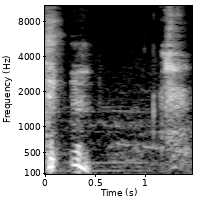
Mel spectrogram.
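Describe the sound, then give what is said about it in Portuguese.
A couple of short, harsh coughing bursts from someone spraying spittle all around, the first pair quick together and another after a brief pause, with no talking. “Por isso é que estás a tossir e a deitar perdigotes aqui por todo lado.”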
